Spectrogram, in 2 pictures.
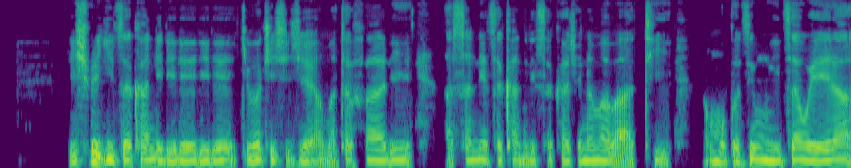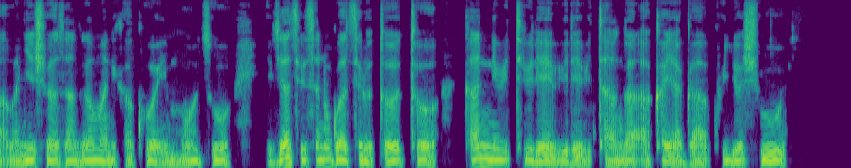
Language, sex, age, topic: Rundi, female, 18-24, education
